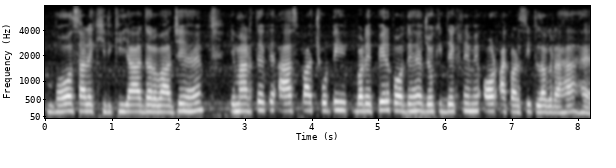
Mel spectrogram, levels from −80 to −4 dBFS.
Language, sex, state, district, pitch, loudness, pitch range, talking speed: Hindi, male, Bihar, Vaishali, 195 Hz, -15 LUFS, 185-200 Hz, 140 wpm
